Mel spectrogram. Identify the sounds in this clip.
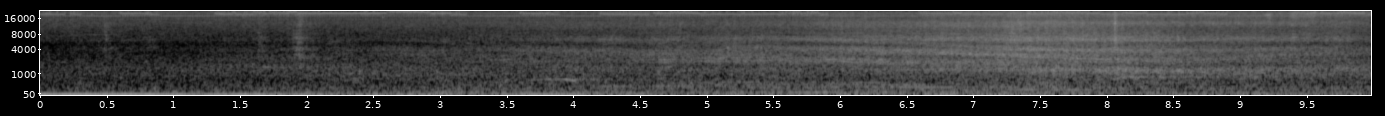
medium-sounding engine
